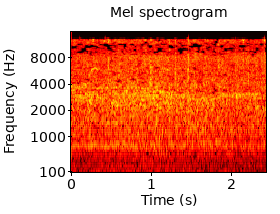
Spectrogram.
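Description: Audience applauding, a steady patter of clapping.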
